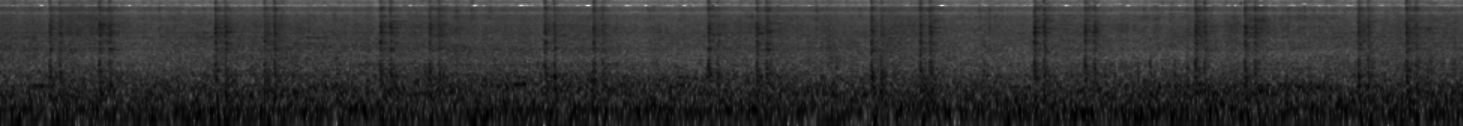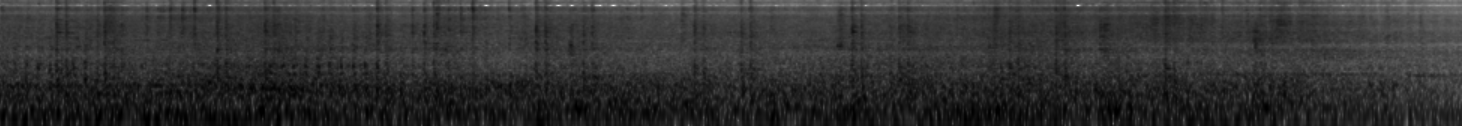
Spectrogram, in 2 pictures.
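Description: CSX freight train of autorack cars rolling past close by: a steady rumble with the wheels clicking over the rail joints. It fades near the end as the last car passes.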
